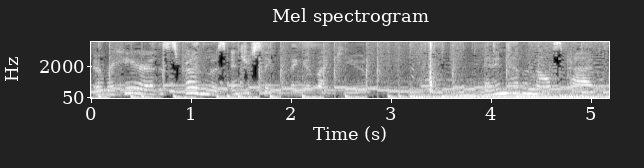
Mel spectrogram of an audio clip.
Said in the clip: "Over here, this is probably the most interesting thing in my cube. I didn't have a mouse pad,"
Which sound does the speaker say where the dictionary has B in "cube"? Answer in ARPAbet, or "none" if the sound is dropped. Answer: none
